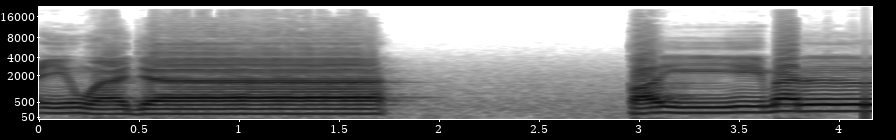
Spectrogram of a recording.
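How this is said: A brief pause separates the two words. The straightness describes the Book, not the crookedness. The speaker calls it right. "perlu saktah. Wajib saktah bahkan"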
